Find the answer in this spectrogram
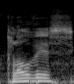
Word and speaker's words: Klovis: like how do you what's the the exact pronunciation of your name your rap name you know what i'm saying is uh clovis clovis with a k uh clovis come from the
